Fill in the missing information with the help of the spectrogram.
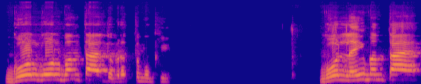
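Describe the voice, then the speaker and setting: High-voiced man teaching a grammar lesson. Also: expressive, measured pace, highs cut off. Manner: explains step by step, often asks listeners to try sounds aloud; conversational, repeats and checks with "ठीक". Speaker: Hindi teacher.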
